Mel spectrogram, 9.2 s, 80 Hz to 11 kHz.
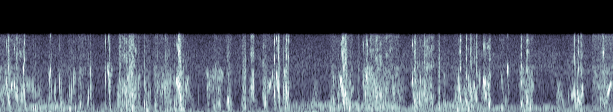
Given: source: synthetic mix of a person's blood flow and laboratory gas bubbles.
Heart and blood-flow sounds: Doppler ultrasound of blood flow; subclavian vein
0.00-0.58 s: bubbles
0.71-0.97 s: bubbles
1.00-1.41 s: bubbles
1.54-1.71 s: bubbles
1.75-2.27 s: bubbles
2.29-2.88 s: bubbles
3.08-3.52 s: bubbles
3.61-3.82 s: bubbles
3.93-4.37 s: bubbles
4.92-5.31 s: bubbles
5.33-5.99 s: bubbles
6.14-6.73 s: bubbles
6.80-7.39 s: bubbles
7.48-7.69 s: bubbles
7.78-8.03 s: bubbles
8.50-8.79 s: bubbles
8.88-9.21 s: bubbles
From the record:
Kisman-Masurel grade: 343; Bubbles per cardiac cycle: rolling drumbeat, 9 or more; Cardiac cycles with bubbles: 100%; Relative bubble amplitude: loud (0.450 to 0.775); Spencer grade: 3 (all of the cardiac periods contain showers or single bubble signals, but not dominating or overriding the cardiac motion signals); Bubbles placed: anywhere in the cardiac cycle

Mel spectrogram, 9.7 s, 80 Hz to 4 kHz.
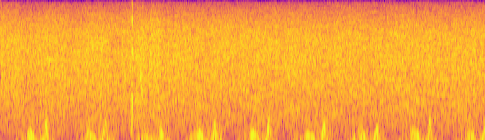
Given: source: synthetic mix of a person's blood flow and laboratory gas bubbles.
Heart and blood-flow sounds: Doppler ultrasound of blood flow; precordium
2.56-2.88 s: bubbles
From the record:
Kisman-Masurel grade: 212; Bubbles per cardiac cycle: several, 3 to 8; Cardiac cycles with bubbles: 1 to 10%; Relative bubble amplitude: moderate (0.250 to 0.450); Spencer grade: 1 (occasional bubble signal discernible with the cardiac motion signal, with majority of cardiac periods free of bubbles); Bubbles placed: anywhere in the cardiac cycle

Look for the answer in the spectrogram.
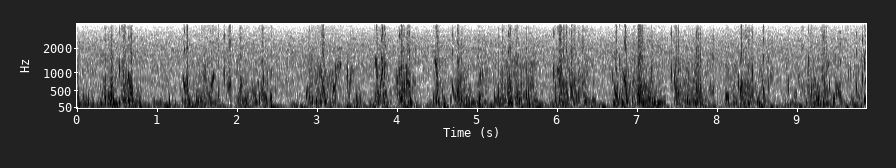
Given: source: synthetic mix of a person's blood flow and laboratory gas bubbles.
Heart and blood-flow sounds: Doppler ultrasound of blood flow; precordium
0.00-0.83 s: bubbles
1.11-1.95 s: bubbles
1.98-2.52 s: bubbles
2.84-3.61 s: bubbles
3.72-4.24 s: bubbles
4.42-4.94 s: bubbles
4.98-5.79 s: bubbles
5.92-6.51 s: bubbles
6.67-7.37 s: bubbles
7.40-7.99 s: bubbles
8.08-8.73 s: bubbles
8.85-8.93 s: bubbles
8.96-9.57 s: bubbles
9.60-9.88 s: bubbles
From the record:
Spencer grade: 4 (maximum detectable bubble signal sounding continuously throughout systole and diastole of every cardiac period, and overriding the amplitude of the normal cardiac signals); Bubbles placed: anywhere in the cardiac cycle

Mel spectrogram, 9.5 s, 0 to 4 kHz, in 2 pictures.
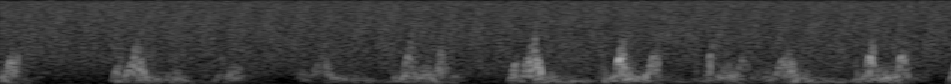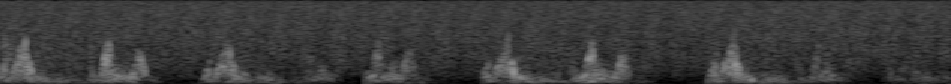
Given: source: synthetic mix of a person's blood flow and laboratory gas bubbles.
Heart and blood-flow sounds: Doppler ultrasound of blood flow; precordium
4.76-4.89 s: bubbles
From the record:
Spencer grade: 1 (occasional bubble signal discernible with the cardiac motion signal, with majority of cardiac periods free of bubbles); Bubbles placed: only in the low amplitude regions of the cardiac cycle

